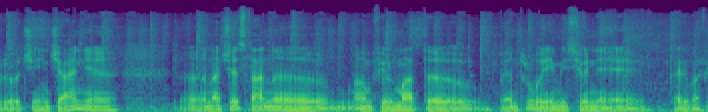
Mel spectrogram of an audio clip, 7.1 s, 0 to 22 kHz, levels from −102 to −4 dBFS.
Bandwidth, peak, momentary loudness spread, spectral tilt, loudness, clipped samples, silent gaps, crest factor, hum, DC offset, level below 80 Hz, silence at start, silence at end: 16 kHz; -8 dBFS; 10 LU; -7 dB/octave; -27 LUFS; under 0.1%; none; 18 dB; none; under 0.1%; -38 dBFS; 0 s; 0 s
